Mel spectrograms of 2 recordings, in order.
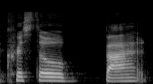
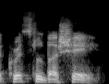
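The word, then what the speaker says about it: Cristal Baschet: pronounce this instrument correctly the crystal B is that right yeah Crystal bash bash um yeah so how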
